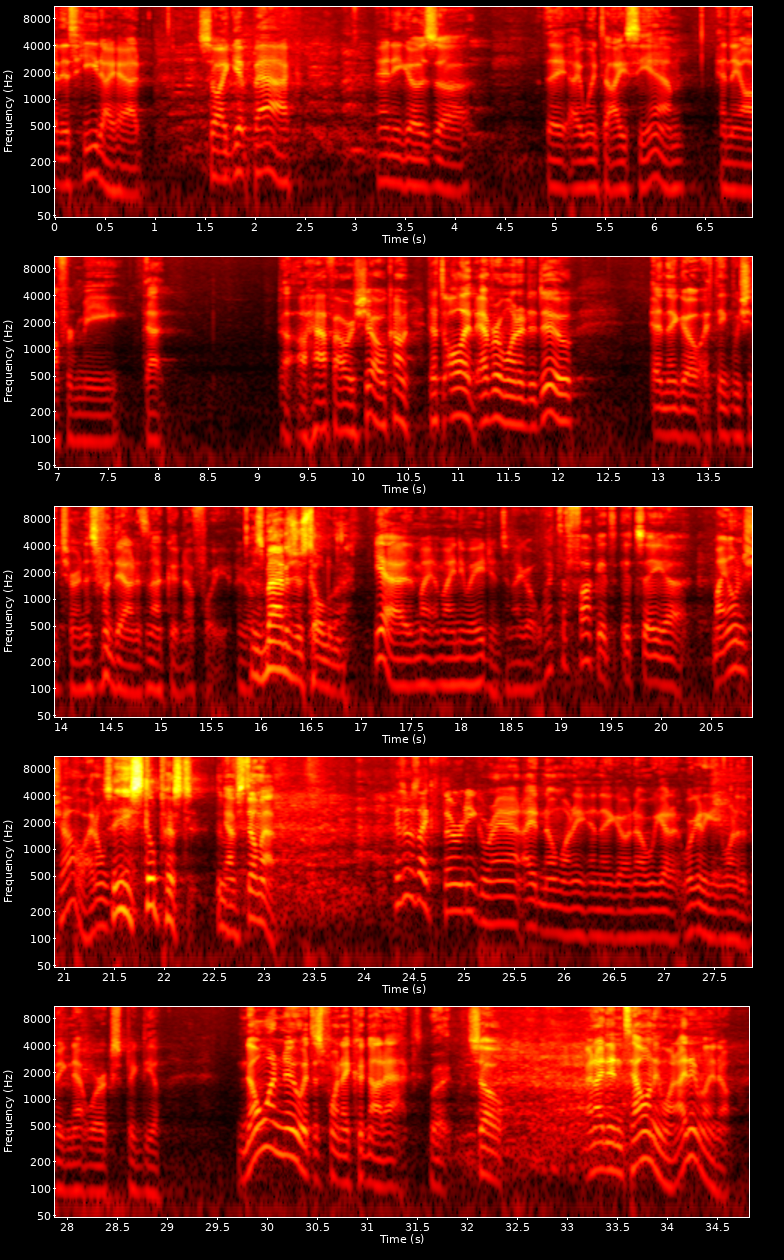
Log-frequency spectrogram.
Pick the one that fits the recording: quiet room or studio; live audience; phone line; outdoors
live audience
